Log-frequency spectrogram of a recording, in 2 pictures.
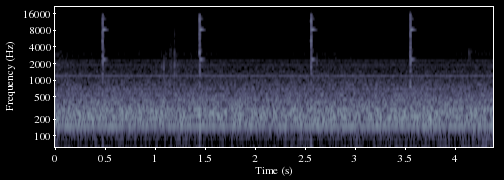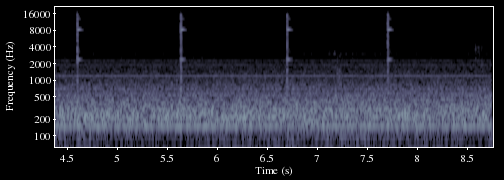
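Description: A game menu ticks softly with each scroll step.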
